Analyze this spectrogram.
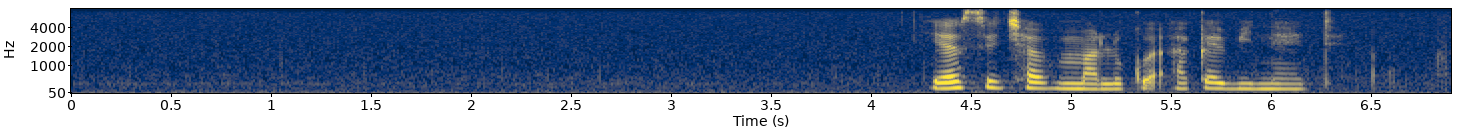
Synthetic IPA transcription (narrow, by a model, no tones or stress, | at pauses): jasɪt͡ʃʰabʊmalʊkʼɔ̰ʔakʼabineːtʼɪ̥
